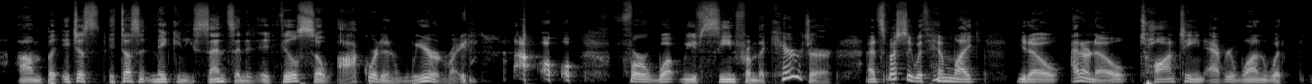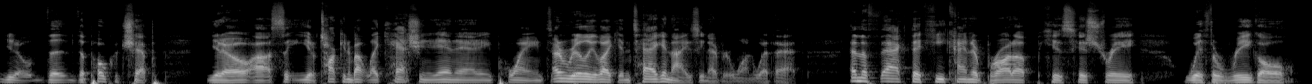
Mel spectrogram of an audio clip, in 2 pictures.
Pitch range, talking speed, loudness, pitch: 100-120 Hz, 185 wpm, -26 LUFS, 110 Hz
